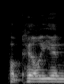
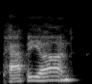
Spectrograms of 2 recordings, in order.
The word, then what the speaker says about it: Papillion: they're like is that Papillon oh Pi p-i-o-l-l-i-o-n or something like that and Papillon they thought the L's double L's was a y sound in Spanish no it's Papillion the uh the one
